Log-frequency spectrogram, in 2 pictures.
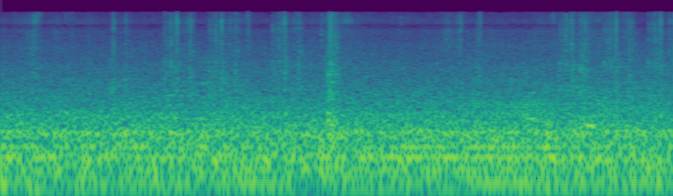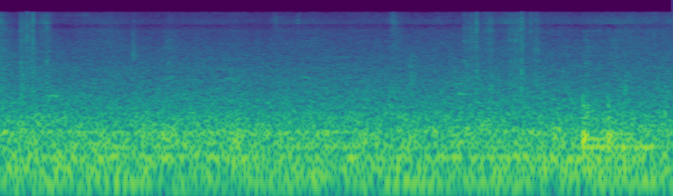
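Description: Steady engine noise: a continuous rumble with a low, even hum and scattered faint ticks, as of machinery running while cargo is unloaded from a parked military transport jet.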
